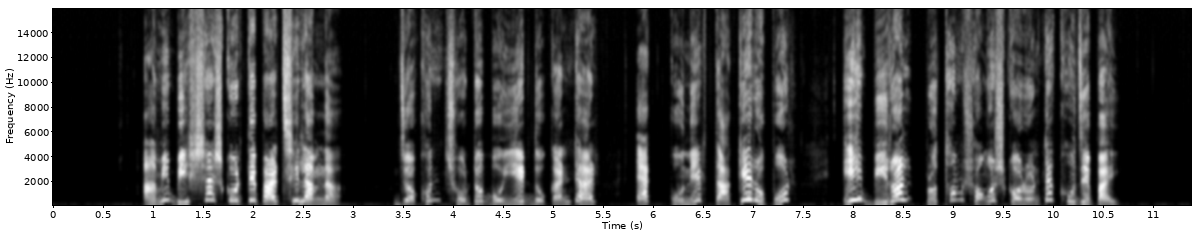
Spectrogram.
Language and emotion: Bengali, surprised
